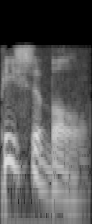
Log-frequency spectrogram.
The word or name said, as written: peaceable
